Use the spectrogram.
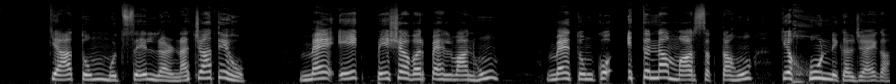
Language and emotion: Urdu, angry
